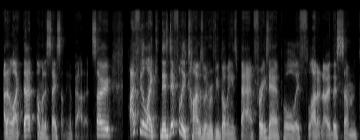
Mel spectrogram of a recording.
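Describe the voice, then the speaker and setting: A man talks in a casual discussion, blunt and emphatic, swearing freely as he makes his case. His voice sits in a middle register. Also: mid-range voice. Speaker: podcast guest.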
